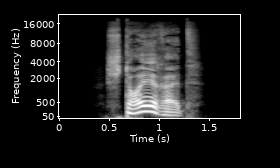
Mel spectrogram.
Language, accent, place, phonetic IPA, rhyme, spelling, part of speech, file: German, Germany, Berlin, [ˈʃtɔɪ̯ʁət], -ɔɪ̯ʁət, steuret, verb, De-steuret.ogg
- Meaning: second-person plural subjunctive I of steuern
